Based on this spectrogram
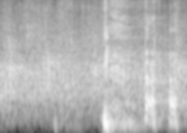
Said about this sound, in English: I know, isn't that wonderful? Yeah, let's clap. That's it, come on.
